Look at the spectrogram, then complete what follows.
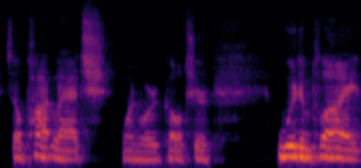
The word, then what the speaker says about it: potlatch: pot plant when we're just like it sounds pot latch like p-o-t-l-a right TCH I guess you could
